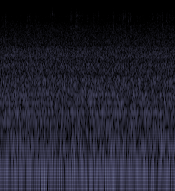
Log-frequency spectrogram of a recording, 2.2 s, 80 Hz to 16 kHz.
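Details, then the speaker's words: Circa 1975-80 soda vending machine not cooling: steady fan hum with low buzz, compressor seized and won't start, cycles trying and clicks grounding out or may blow fuse; cooling deck needs replacing. "So the fan comes on, compressor doesn't. And it'll cycle a couple times trying to start it, but"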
